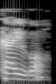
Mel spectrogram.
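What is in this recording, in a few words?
"caigo" Spanish; verb-conjugator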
